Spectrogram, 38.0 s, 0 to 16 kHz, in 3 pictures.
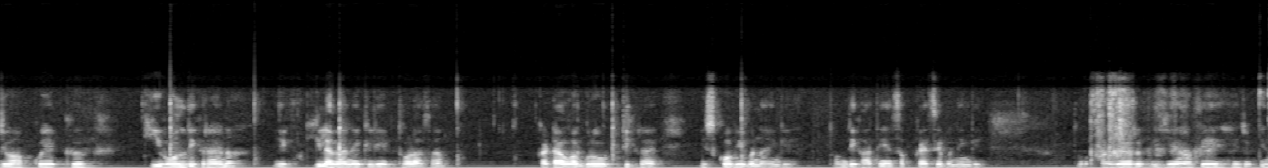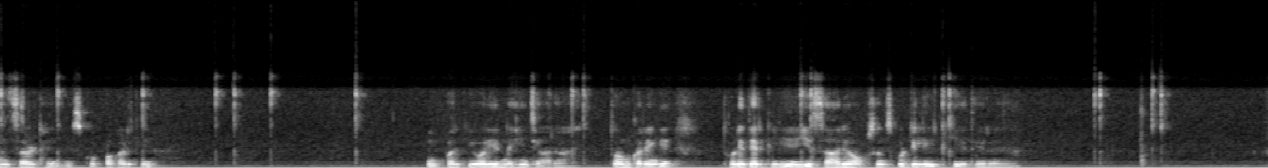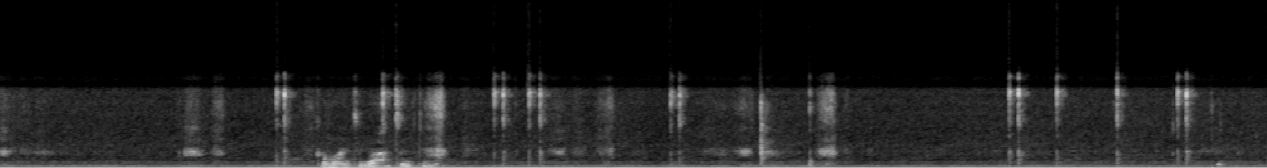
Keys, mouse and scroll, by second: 1.6 middle click, 2.5 middle click, 2.8-3.3 scroll down 1, 3.3 middle click, 4.5 middle click, 5.5 scroll up 1, 6.0 middle click, 7.3 middle click, 12.5 click, 12.6 click, 14.0 click, 14.9 click, 16.1 click, 16.7 click, 18.3 click, 18.4 click, 20.6 click, 20.7 click, 22.0 click, 22.1 click, 23.5 shift+click, 24.1 right click, 24.2 right click, 28.0 click, 28.1 click, 29.0 click, 29.1 click, 29.2 click, 30.2 click, 30.3 click, 30.7 click, 32.0 click, 32.1 click, 32.9 middle click, 33.3 middle click, 35.3 click, 35.5 click, 36.5 click, 37.1 click.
